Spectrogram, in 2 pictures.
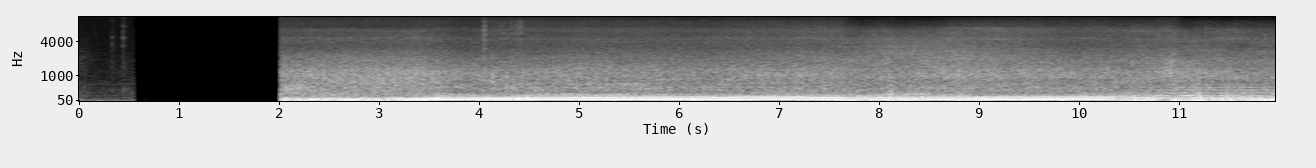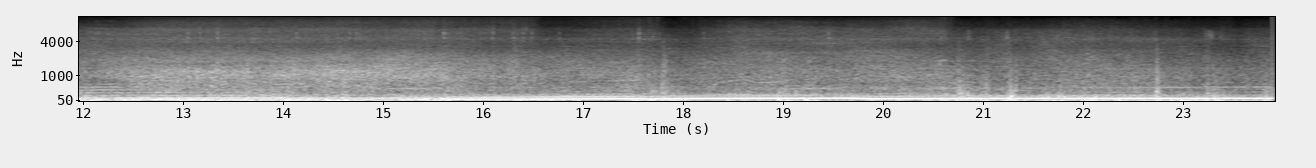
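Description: Honda Gold Wing motorcycle's flat-six engine running at speed with wind and road noise, starting about two seconds in; its pitch rises and steps up a few times as the bike pulls away in traffic.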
